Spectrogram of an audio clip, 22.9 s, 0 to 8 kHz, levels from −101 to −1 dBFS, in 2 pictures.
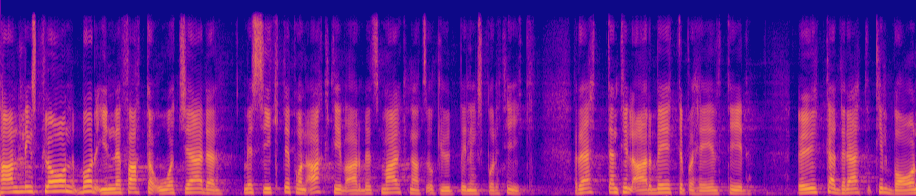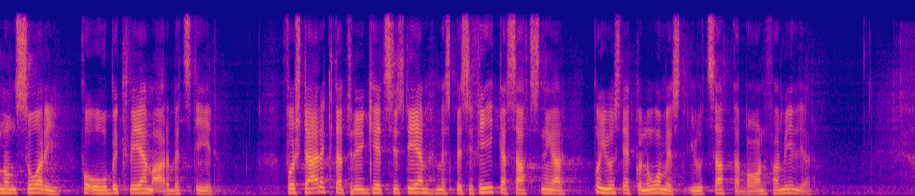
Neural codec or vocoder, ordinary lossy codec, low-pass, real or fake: codec, 44.1 kHz, 7.8 kbps, Pupu-Codec; none; 7.2 kHz; fake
